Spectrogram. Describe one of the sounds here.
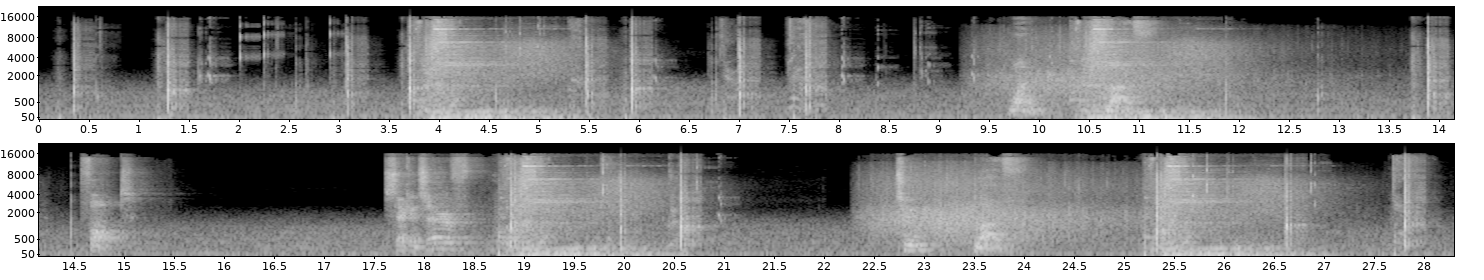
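Tennis balls are struck with sharp pops.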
